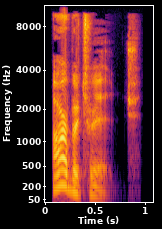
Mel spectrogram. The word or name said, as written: arbitrage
